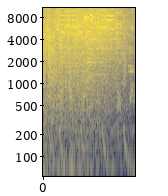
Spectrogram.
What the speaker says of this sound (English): Why did it shatter with more ferocity that time?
